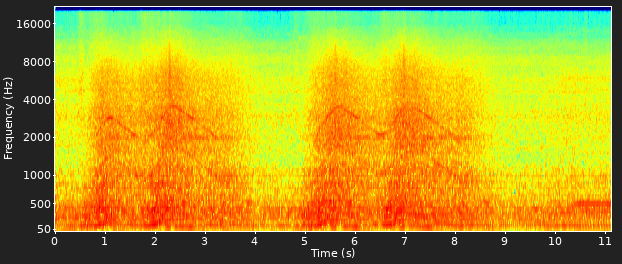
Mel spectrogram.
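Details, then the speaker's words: Early 2.5 Porsche Boxster 986 after air-oil separator replacement, PCV leak fixes, cleaned throttle body, inlets and MAF, six new plugs and oil change: three crisp blips, revs rise and fall cleanly, no misfire, stumble or rattle; healthy. "Obviously, my next thing that I need to do is check the air filter, but honestly, I'm just going to do that tomorrow. Life is good in Porsche world, I think."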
